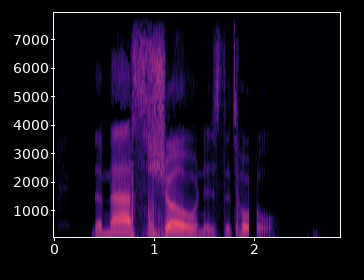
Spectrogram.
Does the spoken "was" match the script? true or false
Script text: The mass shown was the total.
false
